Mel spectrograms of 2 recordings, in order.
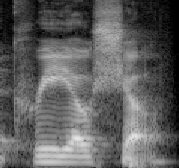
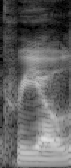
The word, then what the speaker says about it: criollo: to pronounce it the Creo Show. Yeah. But it's spelled, you know, you would think you'd pronounce it creole or creo or creo because of the double L thing, but it's creo show.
